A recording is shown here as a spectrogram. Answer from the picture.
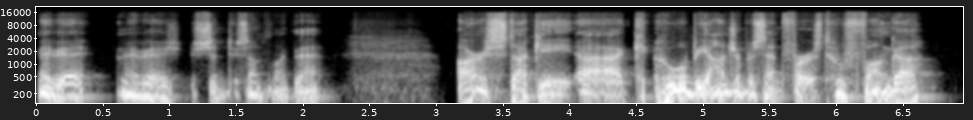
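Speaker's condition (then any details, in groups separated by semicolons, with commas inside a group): Vocal cord surgery recovery; best in two weeks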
